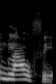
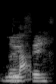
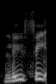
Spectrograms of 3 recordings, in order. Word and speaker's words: Luffy: Is that what's he is Lai? Am I saying that right? Uh, Luffy. Luffy. Oh, damn. I was close.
